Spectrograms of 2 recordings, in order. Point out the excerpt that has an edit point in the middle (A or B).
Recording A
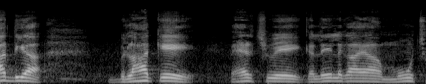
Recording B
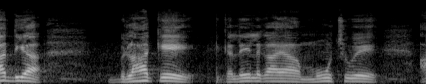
B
